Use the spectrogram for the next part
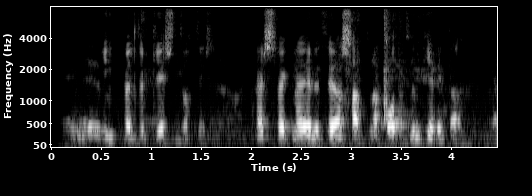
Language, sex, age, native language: Icelandic, male, 20-29, Icelandic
